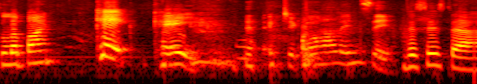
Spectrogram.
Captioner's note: speaking Passamaquoddy; speaking Passamaquoddy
